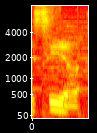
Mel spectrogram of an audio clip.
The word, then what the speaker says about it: Sia: No, Sia. Oh, Sia. Okay, I think of Lady Sia. It's Sia, but it's spelled.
